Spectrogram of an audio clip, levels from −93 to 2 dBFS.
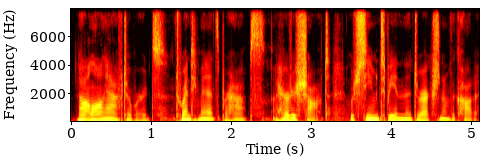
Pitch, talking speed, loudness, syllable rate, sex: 150 Hz, 210 wpm, -21 LUFS, 6.9 syllables/s, female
